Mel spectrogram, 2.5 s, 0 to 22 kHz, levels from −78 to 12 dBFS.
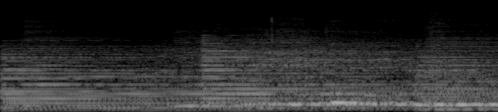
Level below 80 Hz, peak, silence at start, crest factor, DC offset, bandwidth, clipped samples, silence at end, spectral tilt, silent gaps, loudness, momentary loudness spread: -66 dBFS; -14 dBFS; 0 s; 14 dB; under 0.1%; 14 kHz; under 0.1%; 0 s; -6 dB/octave; none; -31 LUFS; 9 LU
